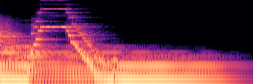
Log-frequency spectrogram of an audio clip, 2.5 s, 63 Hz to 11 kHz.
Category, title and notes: Instrument samples > Synths / Electronic
CVLT BASS 3
bass, bassdrop, clear, drops, lfo, low, lowend, stabs, sub, subbass, subs, subwoofer, synth, synthbass, wavetable, wobble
